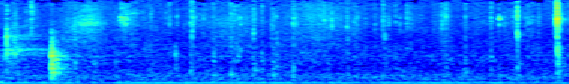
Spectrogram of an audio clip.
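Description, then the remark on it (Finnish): Soft, scattered clicks of typing on computer keyboards while searching on Google, faint and irregular over a low steady hum, with a couple of slightly sharper taps standing out. “Te kuulette vaan näppäimistöjen äänen.”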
